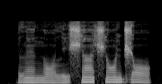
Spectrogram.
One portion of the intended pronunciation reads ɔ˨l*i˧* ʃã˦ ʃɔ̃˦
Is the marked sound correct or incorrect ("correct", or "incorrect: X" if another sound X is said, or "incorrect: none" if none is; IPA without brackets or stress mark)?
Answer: incorrect: i˨˦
